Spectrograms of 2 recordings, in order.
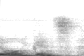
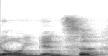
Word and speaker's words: Huygens: La teoria ondulatoria della luce, che si rifà a Cartesio e che sarà formulata ottimamente dal fisico olandese Huygens, si scrive Huygens e si legge Huygens, è la teoria corpuscolare della luce che verrà ovviamente espressa al massimo livello da Newton.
